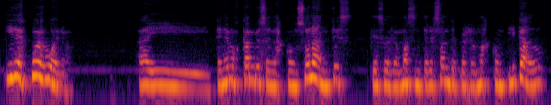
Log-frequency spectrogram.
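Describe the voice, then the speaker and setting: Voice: mid-range voice, measured pace, dark tone, husky, lo-fi sound. A teacher with an Argentine accent giving a recorded class lecture, explaining step by step and often tagging sentences with a questioning "no?". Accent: Argentine Spanish. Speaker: language teacher.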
